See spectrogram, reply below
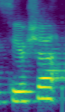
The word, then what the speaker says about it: Saiorse: Hello, I'm Saiorse, and yes, he did say it right.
